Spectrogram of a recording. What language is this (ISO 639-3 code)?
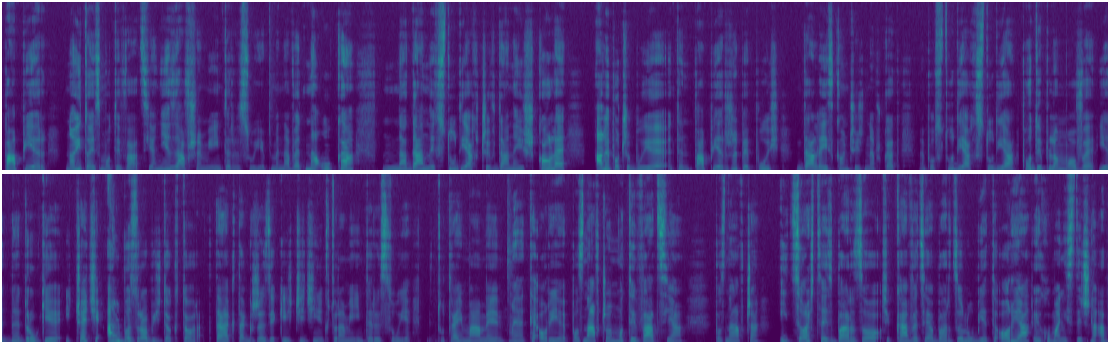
pol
